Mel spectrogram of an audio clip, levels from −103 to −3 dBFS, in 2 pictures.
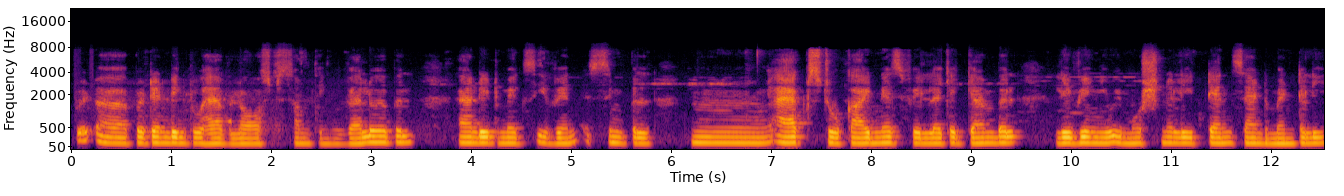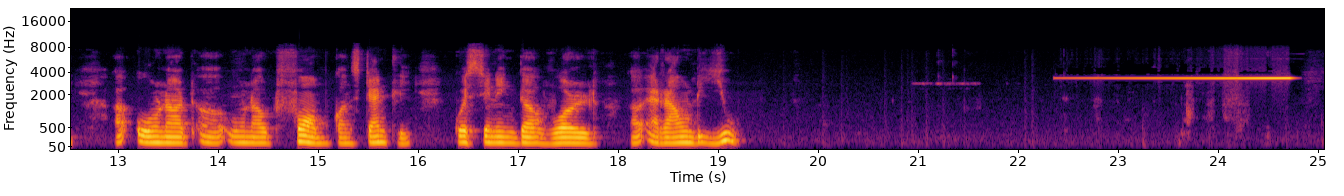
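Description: Faint, delayed repeats of the speech trail the original by about 117 ms at 0.91 to 1.27 s, 1.52 to 1.66 s, 1.95 to 2.33 s and 4.66 to 4.73 s. They sit roughly 20 to 35 dB down. This echo leak is likely a far-end speakerphone whose echo canceller let residual pickup return.

From 22.35 s a single tone at 3.4 kHz swells over about two seconds into a loudspeaker feedback squeal, ending near 24.84 s at roughly 5 dB above the signal. The microphone hears its own loudspeaker, and the loop gain at that frequency exceeds one.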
